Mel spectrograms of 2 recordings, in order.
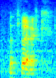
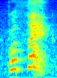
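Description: First: Said in the usual way. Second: Much higher, sharply exclaimed; high, loud outburst of contempt; disgusted exclamation. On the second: Real, not acted. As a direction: burst out with scorn. Disgusted repeat of the word.

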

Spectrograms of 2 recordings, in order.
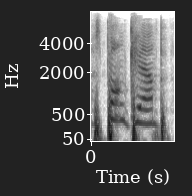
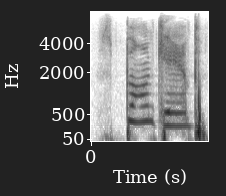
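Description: First: Loud yell; shouting about being spawn camped. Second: Said in the usual way. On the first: Real, not acted. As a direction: yell the complaint out.

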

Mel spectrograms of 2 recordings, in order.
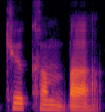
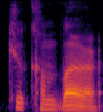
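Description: First: Cucumber ending in an open "ba", no R; British cucumber. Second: Cucumber with a held R on the final -ber; American cucumber. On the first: Teacher echoing the British recording, r-less British cucumber. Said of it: "영국식도 있는데". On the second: Teacher contrasting with British style, American R in cucumber. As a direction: curl the tongue at the end of cucumber. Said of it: "미국식은". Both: Shown as a demonstration.

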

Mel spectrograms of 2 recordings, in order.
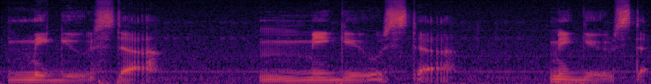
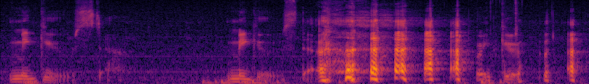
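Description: First: Deep, slow, soft murmur; low quiet meme voice. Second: Breathy whispered me gusta; whispered meme. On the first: Meme phrase repeated. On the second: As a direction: whisper it low. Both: Acted.

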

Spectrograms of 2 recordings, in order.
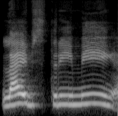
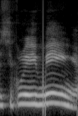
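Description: First: Live streaming said slowly and clearly, each word fixed; slow down and say Live streaming properly; careful correction. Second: Says screaming instead of streaming, the word tripped over; slip into screaming. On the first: Shown as a demonstration. Vlogger corrects her slip for viewers, saying Live streaming slowly and clearly. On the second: Real, not acted. Embarrassed vlogger fumbling her words with viewers, says screaming for streaming. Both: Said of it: "bulol ako".

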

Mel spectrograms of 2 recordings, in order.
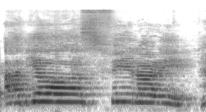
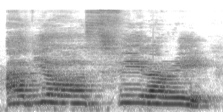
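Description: First: High singsong greeting, drawn out; lady calling out. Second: High, drawn-out holler; man's shouted greeting. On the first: A lady greets a passing cyclist, high drawn-out call. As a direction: call out long in a higher woman's voice. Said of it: "ahora una señora le dice". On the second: A man shouts to a passing cyclist, drawn-out holler. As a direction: call it out long and loud down the street. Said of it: "un señor que le grita". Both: Retold or imitated.

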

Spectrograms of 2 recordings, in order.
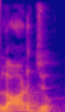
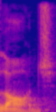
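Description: First: ಲಾಡ್ಜು with an audible d and final u; D pronounced. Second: ಲಾಡ್ಜ್ said as laaj, no d or final u; silent D. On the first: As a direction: say ಲಾಡ್ಜು as laad-ju. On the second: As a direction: drop the d in ಲಾಡ್ಜ್, ending on j. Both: Shown as a demonstration. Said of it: "ಡಿ silent ಮಾಡ್ಬೇಕು".

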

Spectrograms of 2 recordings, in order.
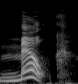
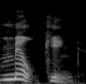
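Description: First: "Milk" said as "melk", lifting at the end; mispronounced milk. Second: Said in the usual way. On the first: Shown as a demonstration. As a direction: make "Milk" rhyme with elk. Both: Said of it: "Not milking".

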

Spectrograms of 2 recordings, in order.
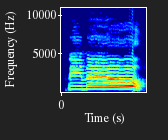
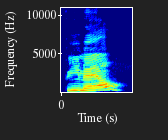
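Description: First: Female! cried out high and loud; excited shout. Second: Said in the usual way. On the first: Real, not acted. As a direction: yell Female! with delight. Repeats the discovery louder.

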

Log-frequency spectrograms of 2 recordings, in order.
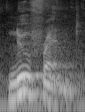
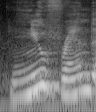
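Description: First: 'new friend', the first vowel near a pure oo; correct near-'noo' vowel. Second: Slow 'New friend', drawn out as nee-oo friend; Brazilian-style 'niu'. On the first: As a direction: keep 'new' close to noo in 'new friend'. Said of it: "mais próximo de nu do que de new". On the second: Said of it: "soa bem brasileirado". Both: Shown as a demonstration.

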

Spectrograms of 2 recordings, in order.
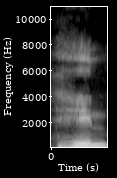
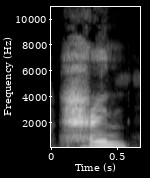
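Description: First: হিন with a light h from the start of the throat; small ha. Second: হিন with a strong h squeezed in mid-throat; slow হিন, rasped h from the middle throat; mid-throat big ha. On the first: Teacher drills the difference, light h in হিন. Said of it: "ছোট হা হচ্ছে হলকের শুরু থেকে". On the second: Teacher drills the difference, throaty h in হিন. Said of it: "বড় হাটি হলকের মাঝখান থেকে". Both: Shown as a demonstration.

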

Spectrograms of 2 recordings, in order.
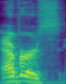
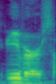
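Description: First: Evers said EV-ers, short e as in "ever"; mispronounced Evers. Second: Evers said EE-vers, long ee as in "eve"; corrected Evers. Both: Real, not acted. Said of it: "Evers, I'm sorry".

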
